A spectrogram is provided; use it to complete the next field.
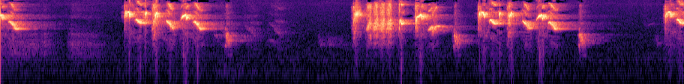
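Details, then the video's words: Mongolian lark, known locally as pakling, singing in bright high phrases of descending chirps and slurred notes, bursts separated by short silences, with no other sounds. "Suara Burung Pakling (mongolian lark)"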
